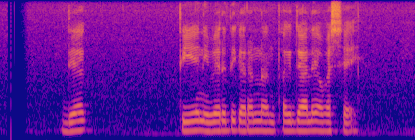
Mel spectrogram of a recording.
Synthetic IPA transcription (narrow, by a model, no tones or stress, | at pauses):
d̪ak | t̪ieniʋeɾid̪ʱikəɾəɳːaənt̪əɡd͡ʑaleəʋəɕjəe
